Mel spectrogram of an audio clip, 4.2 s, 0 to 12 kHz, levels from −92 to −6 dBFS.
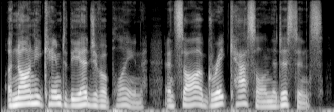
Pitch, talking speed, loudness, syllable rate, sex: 140 Hz, 245 wpm, -18 LUFS, 6.1 syllables/s, male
